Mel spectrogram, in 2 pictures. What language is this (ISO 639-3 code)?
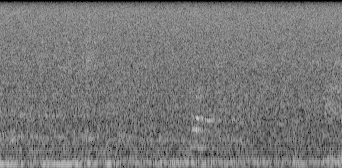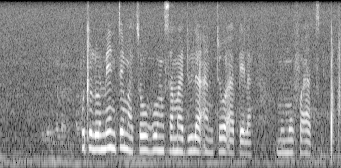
sot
